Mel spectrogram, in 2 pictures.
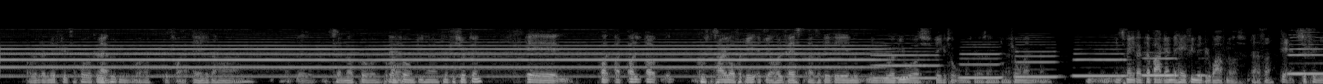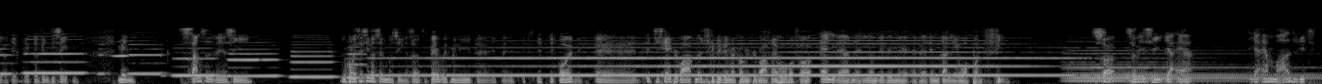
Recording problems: wrong speed, natural pitch; too fast; 1.7 times normal speed
high frequencies cut off; noticeable; nothing above 5.5 kHz
garbled, watery; slightly
background music; very loud; throughout; 3 dB above the speech

